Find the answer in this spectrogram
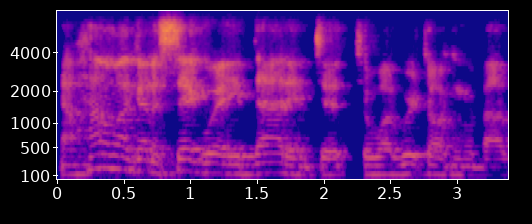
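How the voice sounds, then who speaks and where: Speaking with a Finnish accent, a man uses lively intonation at medium pitch. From Finland. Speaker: business consultant. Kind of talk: casual interview.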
